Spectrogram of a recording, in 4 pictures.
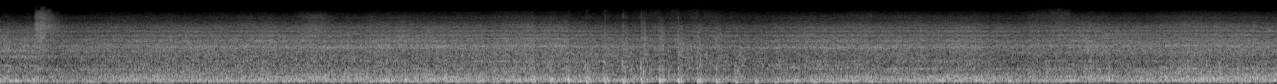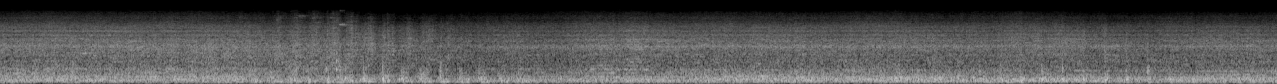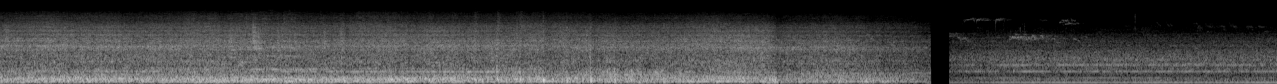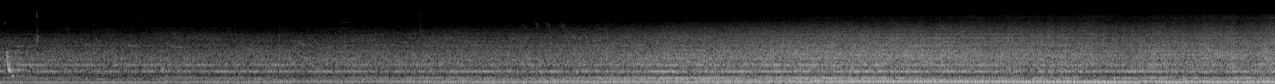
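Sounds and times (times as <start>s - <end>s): freight train wheels clattering: 2.7s - 8.6s, 14.9s - 18.4s.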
